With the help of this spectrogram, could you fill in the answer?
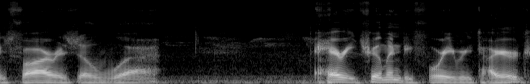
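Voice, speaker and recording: Very deep and low, a man's voice with vocal fry carries an American accent. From US Northeast, Collingswood, New Jersey. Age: 70s. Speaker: vlogger, retired truck driver and veteran. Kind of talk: casual monologue vlog. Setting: outdoors. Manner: conversational with filler pauses.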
